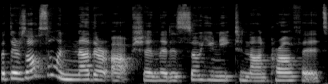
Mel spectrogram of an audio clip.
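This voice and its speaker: A woman in a Kentucky accent with lively intonation. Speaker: nonprofit marketing consultant. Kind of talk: podcast interview.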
